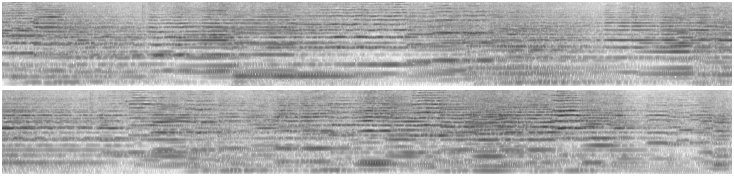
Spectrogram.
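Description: Background music played on bowed strings, with long held notes that change every second or so.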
